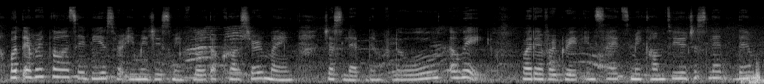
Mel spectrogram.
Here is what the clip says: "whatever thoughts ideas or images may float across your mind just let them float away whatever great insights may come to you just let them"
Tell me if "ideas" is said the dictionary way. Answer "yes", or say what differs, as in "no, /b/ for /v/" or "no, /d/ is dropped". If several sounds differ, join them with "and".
no, /s/ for /z/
